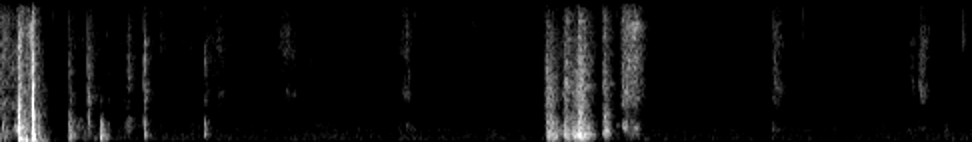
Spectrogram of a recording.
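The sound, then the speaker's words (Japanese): Dishes are moved around after the cleaning is finished, clattering and knocking in two busy bursts, with sharp clinks and thuds separated by scattered single taps and long quiet gaps. No voices are heard. “食器を動かしますよ。”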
